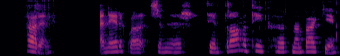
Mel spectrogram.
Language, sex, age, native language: Icelandic, female, 11, Icelandic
